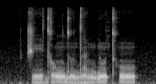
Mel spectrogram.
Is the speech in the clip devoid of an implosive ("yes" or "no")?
no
